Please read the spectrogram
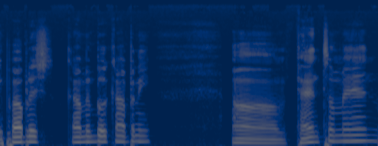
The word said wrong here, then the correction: Fantoma: Oh, Fantoma, yeah.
